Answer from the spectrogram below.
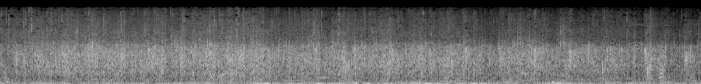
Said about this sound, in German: Begrüßen Sie mit mir, mit einem tosenden Applaus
